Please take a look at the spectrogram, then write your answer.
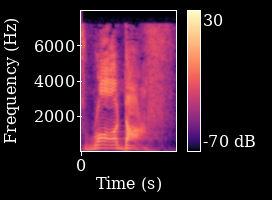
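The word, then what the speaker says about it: radaf (רדף): I don't know why they came up with the word follow, because the word in Hebrew, which I would probably struggle to pronounce, it's radaf.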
